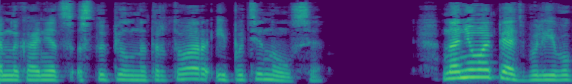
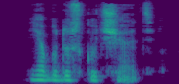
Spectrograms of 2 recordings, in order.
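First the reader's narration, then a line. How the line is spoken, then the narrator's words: Quiet voice. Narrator (Russian): тихо проговорил он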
